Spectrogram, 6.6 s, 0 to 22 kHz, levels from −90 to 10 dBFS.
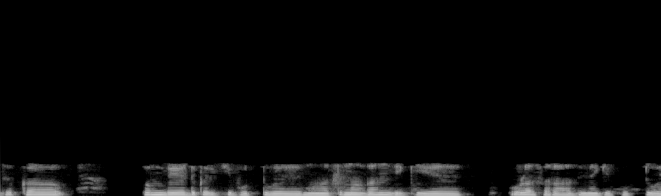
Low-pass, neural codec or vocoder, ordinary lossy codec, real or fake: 3.6 kHz; none; MP3, 24 kbps; real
